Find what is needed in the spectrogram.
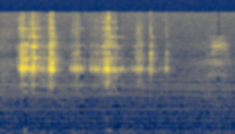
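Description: Straight pins clinking against a small ceramic dish as they are picked out of it: a faint run of small, ringing metallic clicks lasting about a second and a half.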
